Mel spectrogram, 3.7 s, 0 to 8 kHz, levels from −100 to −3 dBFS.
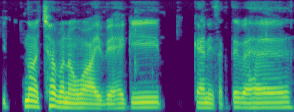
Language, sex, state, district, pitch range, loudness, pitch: Hindi, male, Uttar Pradesh, Jyotiba Phule Nagar, 120-135 Hz, -15 LUFS, 130 Hz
